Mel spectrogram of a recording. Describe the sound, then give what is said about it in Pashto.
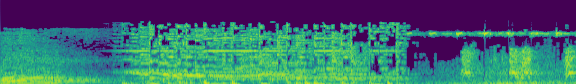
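Dogs barking in a village, several barks ringing out over a dense, continuous wash of background noise, with no talk. “نه پوهیږم چې دا سپای ولې غاپي”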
